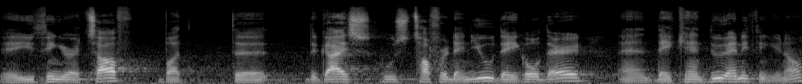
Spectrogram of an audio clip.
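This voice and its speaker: The man's voice is medium in pitch for a man, with ordinary pitch variation, and he talks at a fairly slow pace. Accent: non-native. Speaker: professional MMA fighter. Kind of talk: casual interview.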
